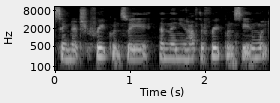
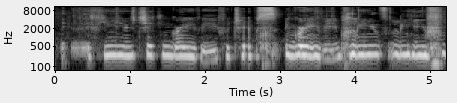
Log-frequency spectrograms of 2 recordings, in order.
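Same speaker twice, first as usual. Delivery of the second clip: louder mock-stern warning, hammed up; 9 dB louder, slower than usual. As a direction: pretend to throw them out, joking. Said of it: "I'm joking".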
